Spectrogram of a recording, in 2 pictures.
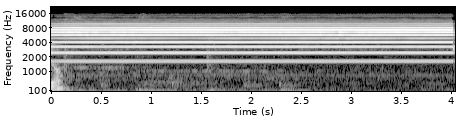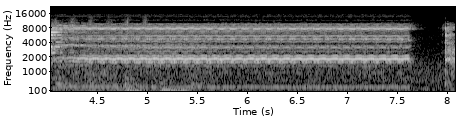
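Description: A steady, loud electronic buzzer-like tone that cuts off about four seconds in. A quieter warbling electronic tone follows and stops shortly before the end.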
